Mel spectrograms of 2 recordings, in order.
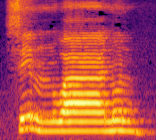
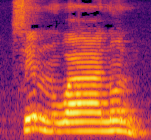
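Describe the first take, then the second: The two takes are said the same way.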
